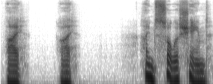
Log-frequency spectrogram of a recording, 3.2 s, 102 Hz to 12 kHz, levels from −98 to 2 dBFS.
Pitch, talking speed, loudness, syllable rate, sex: 110 Hz, 55 wpm, -18 LUFS, 4.8 syllables/s, male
